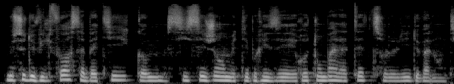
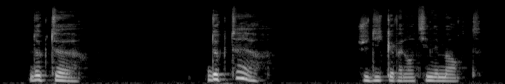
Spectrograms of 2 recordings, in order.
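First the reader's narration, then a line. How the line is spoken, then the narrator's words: Solemn, terrible voice. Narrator (French): répondit d'Avrigny d'une voix solennelle et terrible dans sa solennité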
